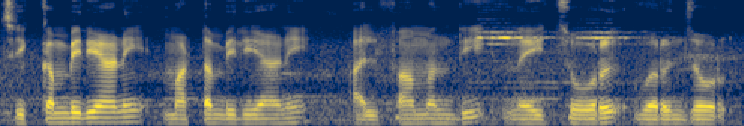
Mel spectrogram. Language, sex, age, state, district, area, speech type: Malayalam, male, 18-30, Kerala, Palakkad, rural, spontaneous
